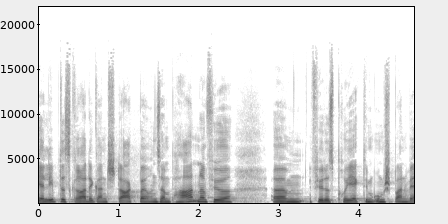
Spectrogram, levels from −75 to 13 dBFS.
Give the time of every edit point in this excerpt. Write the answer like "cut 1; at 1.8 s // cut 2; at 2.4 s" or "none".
none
